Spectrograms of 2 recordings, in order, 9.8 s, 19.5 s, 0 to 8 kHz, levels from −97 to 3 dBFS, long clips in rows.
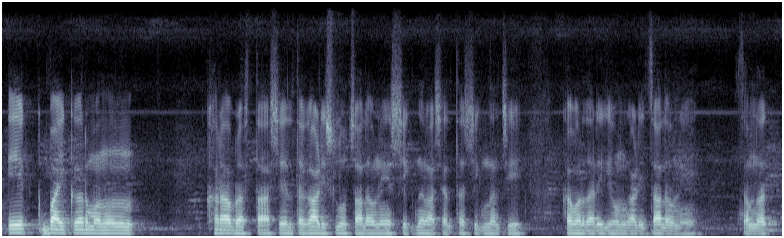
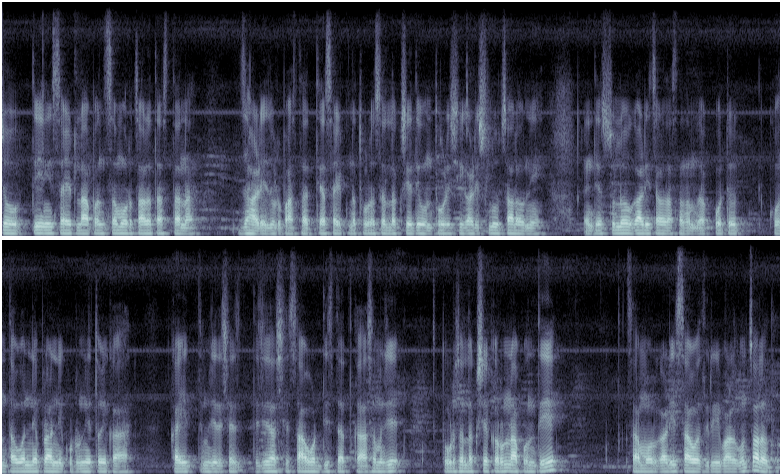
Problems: constant background noise, continuous background conversations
